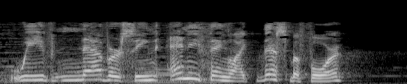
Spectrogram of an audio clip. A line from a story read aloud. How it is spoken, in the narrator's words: They were all amazed and praised God, exclaiming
